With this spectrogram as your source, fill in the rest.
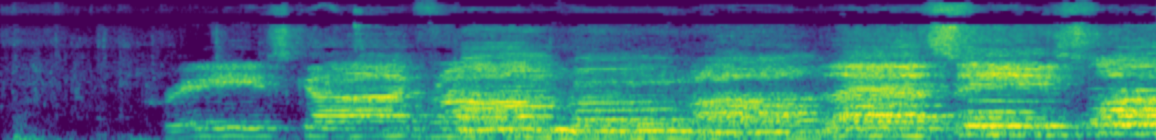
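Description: A congregation sings together in a large, echoing hall.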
